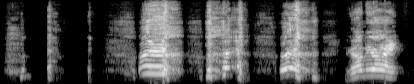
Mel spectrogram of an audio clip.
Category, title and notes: Speech > Solo speech
Dusty in Here. Just a simple cough
Combat, Cough, Battle, Medical, War, Dusty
